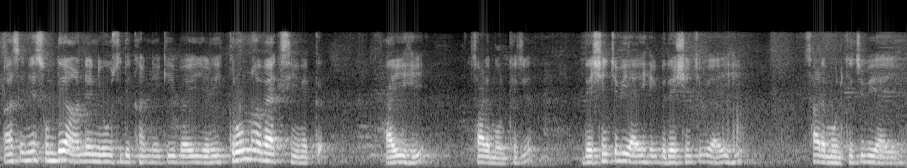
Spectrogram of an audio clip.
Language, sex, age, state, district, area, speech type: Dogri, male, 30-45, Jammu and Kashmir, Udhampur, rural, spontaneous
